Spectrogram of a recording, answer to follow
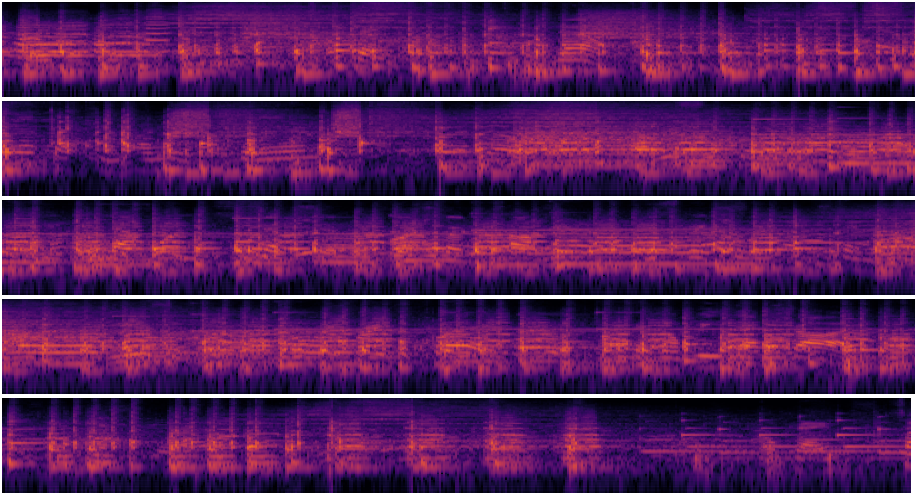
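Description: High school marching band playing its field show: sustained brass chords over dense drum and percussion hits.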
